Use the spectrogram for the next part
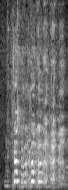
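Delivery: sudden high-pitched giggle; high laugh. Real, not acted. Comic laughing at his own geek past, high giggle. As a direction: let a squeaky laugh escape.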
